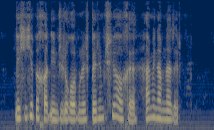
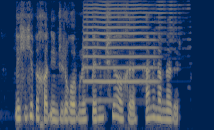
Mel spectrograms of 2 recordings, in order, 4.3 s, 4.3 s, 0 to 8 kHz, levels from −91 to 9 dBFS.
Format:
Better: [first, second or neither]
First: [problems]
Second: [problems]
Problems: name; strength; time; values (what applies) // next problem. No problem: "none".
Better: first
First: none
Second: noise reduction (classical method Wiener filter)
